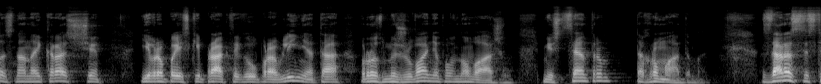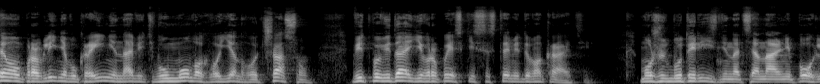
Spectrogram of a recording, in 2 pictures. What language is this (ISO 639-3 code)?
ukr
